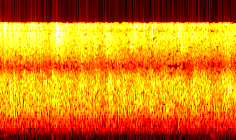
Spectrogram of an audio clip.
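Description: Steady, dense applause from an audience fills the whole moment, many hands clapping at once in a continuous, even wash with no voices standing out.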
